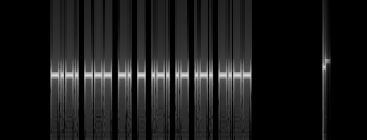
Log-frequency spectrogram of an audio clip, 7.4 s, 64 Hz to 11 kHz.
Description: Morse code, heard as a keyed tone, about 25 wpm, 700 Hz. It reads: CONTRARY
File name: Eight Letter Words - 25wpm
